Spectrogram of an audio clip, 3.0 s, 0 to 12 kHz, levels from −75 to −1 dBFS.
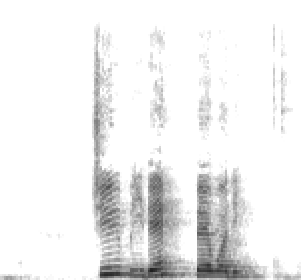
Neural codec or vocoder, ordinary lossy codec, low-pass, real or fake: codec, 24 kHz, 0.9 kbps, WavTokenizer, medium speech release version 1; MP3, 96 kbps; 10.8 kHz; fake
